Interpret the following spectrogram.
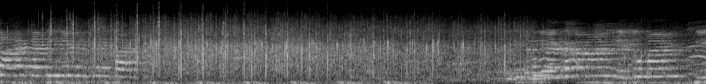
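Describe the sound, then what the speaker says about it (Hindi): Audience applause at a school annual function, sustained loud clapping from a seated crowd over amplified voices and music from the stage. "तो तालियों से ही स्वागत कर दीजिए फिर से एक बार।"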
